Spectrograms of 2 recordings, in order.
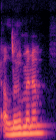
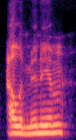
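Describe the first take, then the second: First: It is said with four syllables, American style. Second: It is said with five syllables, British style. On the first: This is how the speaker's own country says it. "we say aluminum" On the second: This is how people in Britain say it. "that's how they say it in Britain"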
